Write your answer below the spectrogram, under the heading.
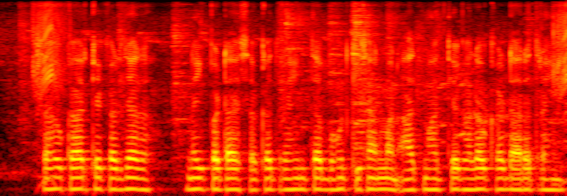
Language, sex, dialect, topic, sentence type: Chhattisgarhi, male, Central, agriculture, statement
